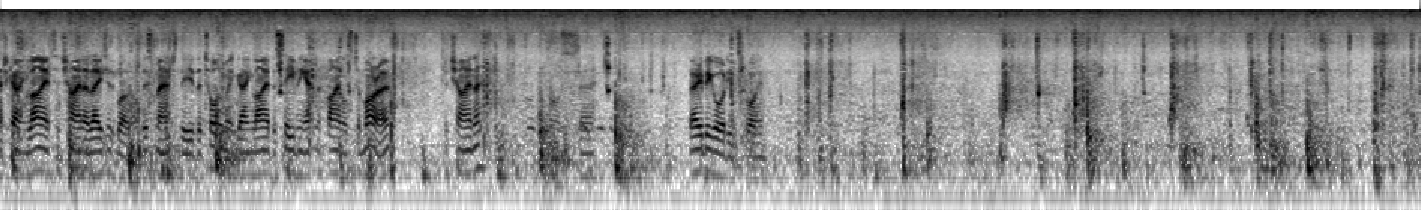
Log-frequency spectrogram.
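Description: A shuttlecock is struck back and forth with sharp pops of rackets.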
